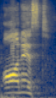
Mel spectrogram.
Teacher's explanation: এখানে এইচ এর উচ্চারণ নাই, সরাসরি কি দিয়ে উচ্চারণ হয়েছে? অ দিয়ে শুরু হয়েছে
